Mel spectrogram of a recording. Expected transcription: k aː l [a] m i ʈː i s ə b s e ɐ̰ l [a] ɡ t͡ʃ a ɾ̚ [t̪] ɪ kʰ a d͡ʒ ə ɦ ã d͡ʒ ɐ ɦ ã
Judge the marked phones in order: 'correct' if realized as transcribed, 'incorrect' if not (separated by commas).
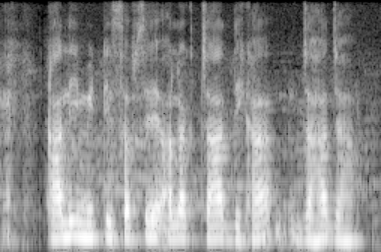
incorrect, incorrect, incorrect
